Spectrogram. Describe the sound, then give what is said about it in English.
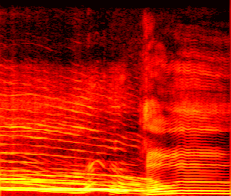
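A single loud howl holds steady for about three seconds, wavering in the middle before its pitch slides down into a lower drawn-out tone, with no other sounds around it. “Howl noise.”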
